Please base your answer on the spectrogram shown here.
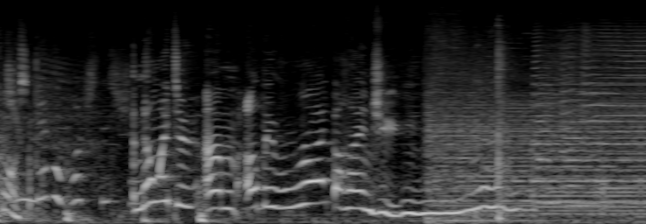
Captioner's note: murmurs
